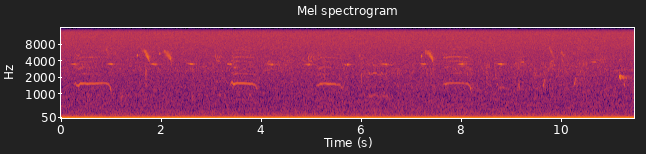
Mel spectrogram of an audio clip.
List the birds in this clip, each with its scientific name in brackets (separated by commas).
Red-fronted Prinia (Prinia rufifrons), Pygmy Batis (Batis perkeo)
